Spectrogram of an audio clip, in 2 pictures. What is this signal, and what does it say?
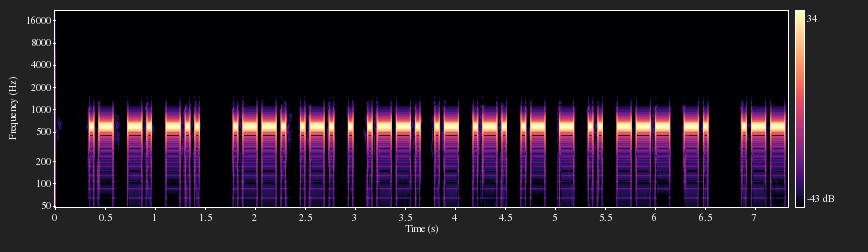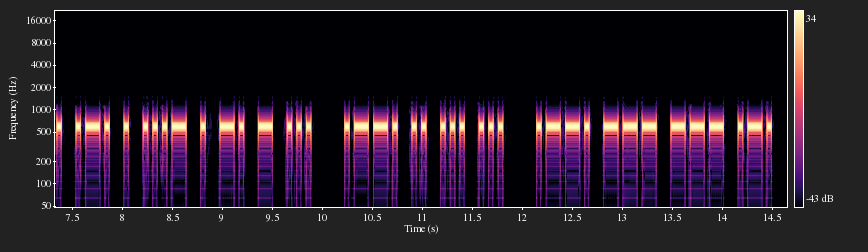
Morse code, heard as a keyed tone, about 25 wpm, 600 Hz. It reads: AND PREPARATION PREVENTS PISS POOR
